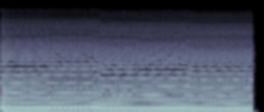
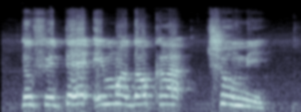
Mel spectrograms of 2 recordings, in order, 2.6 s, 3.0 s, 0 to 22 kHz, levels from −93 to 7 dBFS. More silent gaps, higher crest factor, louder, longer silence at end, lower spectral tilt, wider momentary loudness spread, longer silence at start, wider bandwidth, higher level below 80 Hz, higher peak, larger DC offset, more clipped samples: neither; about the same, 14 dB vs 12 dB; second, -21 LUFS vs -11 LUFS; second, 0.1 s vs 0.35 s; first, -7.5 dB/octave vs -2 dB/octave; second, 1 LU vs 7 LU; second, 0 s vs 0.25 s; second, 9.6 kHz vs 15.5 kHz; first, -26 dBFS vs -44 dBFS; second, -6 dBFS vs 0 dBFS; neither; neither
